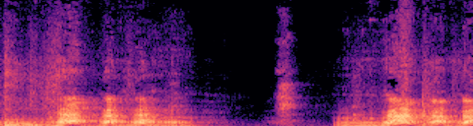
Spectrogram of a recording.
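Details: An unhappy poodle barks in quick, sharp bursts with brief pauses as a Great Dane and a St. Bernard, after earlier growls, start playing together.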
